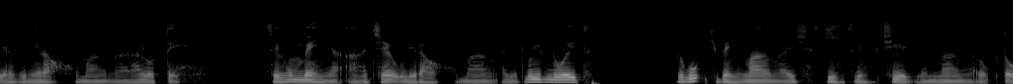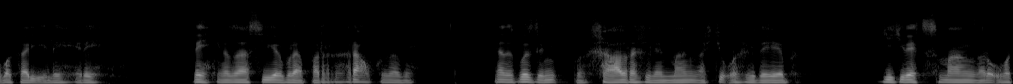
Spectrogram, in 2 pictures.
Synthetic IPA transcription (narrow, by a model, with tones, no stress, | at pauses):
jɾa˧ʃ̬i˧ni˧ɾa˨wma˧ŋɡa˨ɾa˧lo˧t̪e˨h | se˧ɡu˦mbe˧ɲa˨ʔa˨t͡ʃe˦wli˧ɾa˨wma˧ŋɡa˧˨je˨t̪lu˦jlu˧jd̪ | ɾɡu˦jbe˧˨ɲma˦ŋɡa˨ji˧ʃɾki˧t͡sbe˧ɲt͡ʃi˧lle˧nma˦ŋɡa̰˨ɾo̰˦pt̪o˨ba˧ka˧ɾi˧le˧ɾe˧ɲ | ɾe˧ɲɡa˧za˦si˦ɾbɾa˧pa˧ɾɾa˦wɡa˧za˧be˨ɲ | ja˦d̪e˧sp̬we˦s̬d̪e˧ni˧pe˨sʃa˧lɾa˧ʃ̬i˧le˧nma˦ŋɡa˧ɾkʲu˦ɾa˧ʃi˧d̪e˧b | ji˦kd̪e˦t͡sma˦ŋɡa˨ɾo˧ba˦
